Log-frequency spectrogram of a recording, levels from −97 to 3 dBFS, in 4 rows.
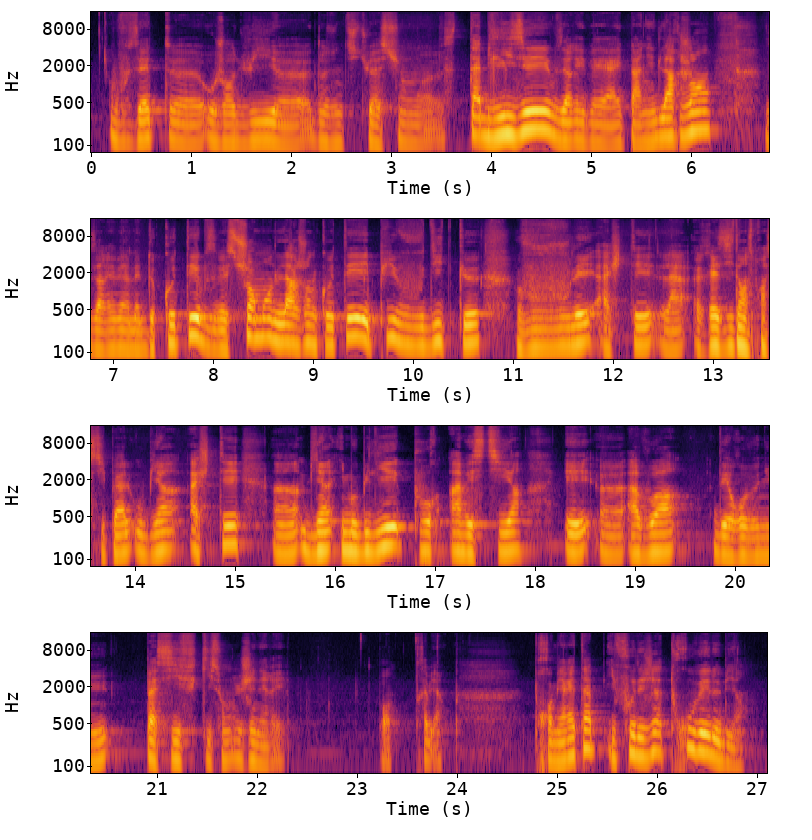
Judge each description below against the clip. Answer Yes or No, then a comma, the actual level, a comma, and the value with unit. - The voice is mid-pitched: No, low, 130 Hz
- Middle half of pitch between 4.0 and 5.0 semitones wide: No, average, 3.5 semitones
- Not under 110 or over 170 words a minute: Yes, slow, 145 wpm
